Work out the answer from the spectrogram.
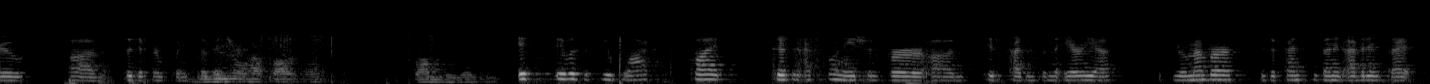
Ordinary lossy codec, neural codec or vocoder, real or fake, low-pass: AAC, 16 kbps; none; real; 7.2 kHz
